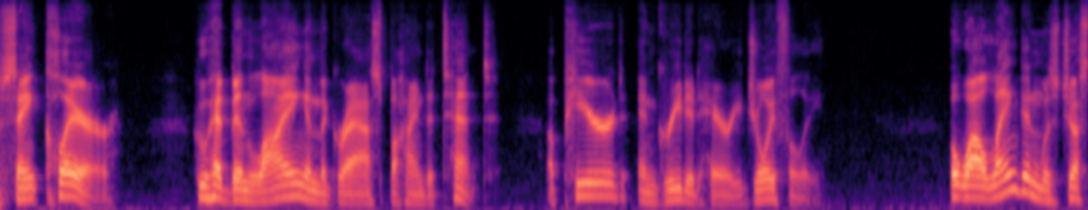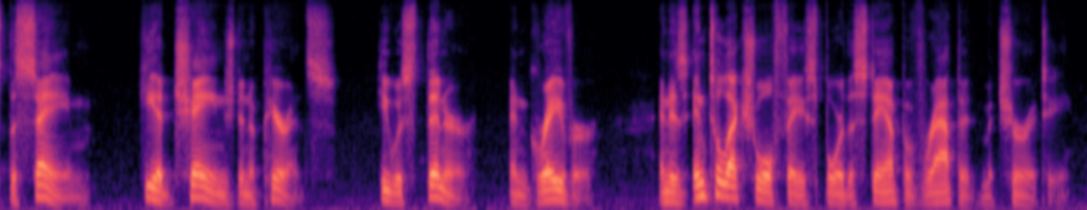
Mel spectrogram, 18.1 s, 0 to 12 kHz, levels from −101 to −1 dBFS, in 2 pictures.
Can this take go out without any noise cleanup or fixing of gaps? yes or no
yes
